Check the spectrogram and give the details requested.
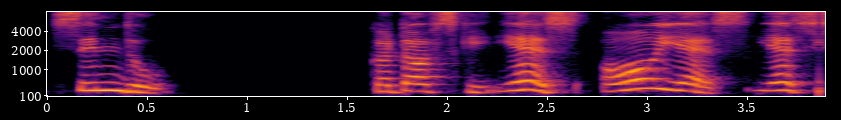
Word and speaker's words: Sindhu: You know, there is a river Indus, which is Sanskrit name is Sindhu. Sindhu. KOTOVSKY. Yes. Oh, yes. Yes, yes. Prabhupada. These Mohammedans, they pronounce sa as ha.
